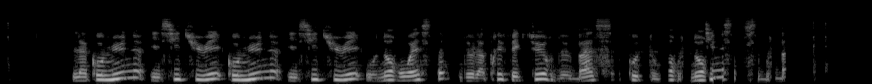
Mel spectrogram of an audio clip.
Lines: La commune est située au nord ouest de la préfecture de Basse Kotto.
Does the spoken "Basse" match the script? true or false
true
